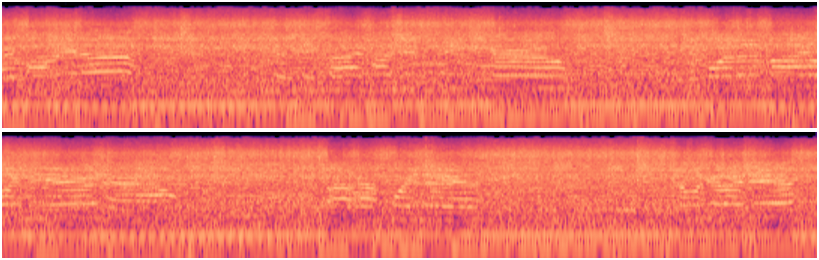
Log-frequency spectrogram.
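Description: Steady, loud drone of a jump plane's engine and propeller heard from inside the cabin during the climb, with people's voices raised over it.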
